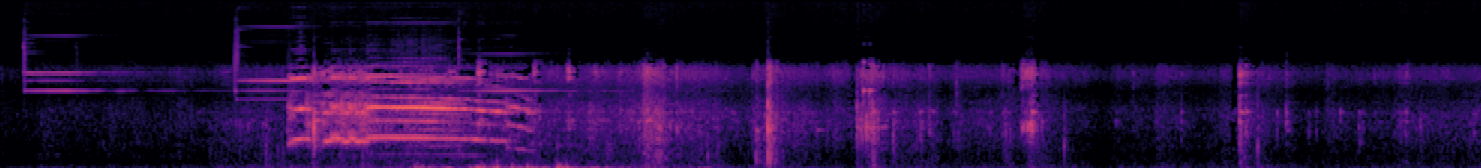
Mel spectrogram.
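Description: A rooster crows once, a long pitched call starting about three seconds in. After it come a few scattered sharp metal clinks from hand work on the rotary mower's discs and knife fittings.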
